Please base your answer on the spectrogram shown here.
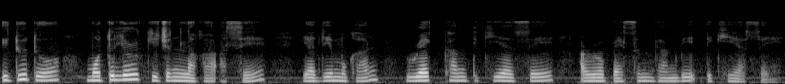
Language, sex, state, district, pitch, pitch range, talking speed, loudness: Nagamese, female, Nagaland, Dimapur, 170 Hz, 155-185 Hz, 135 wpm, -20 LUFS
